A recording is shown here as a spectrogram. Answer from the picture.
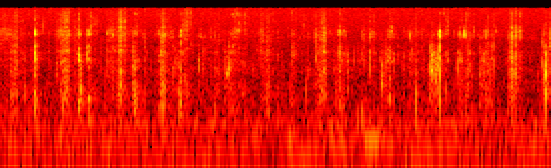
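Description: Close-miked chewing of a mouthful of sushi roll with the mouth closed: a dense, irregular run of small mouth clicks and smacks.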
